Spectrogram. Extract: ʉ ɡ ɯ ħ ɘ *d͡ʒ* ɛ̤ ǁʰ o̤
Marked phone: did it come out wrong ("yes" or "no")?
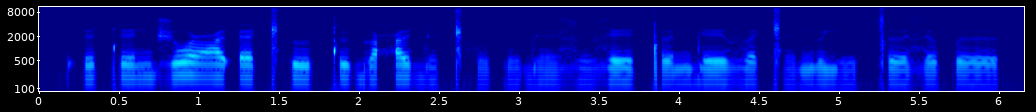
yes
